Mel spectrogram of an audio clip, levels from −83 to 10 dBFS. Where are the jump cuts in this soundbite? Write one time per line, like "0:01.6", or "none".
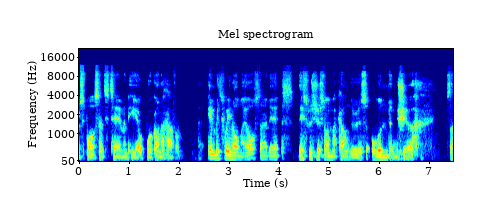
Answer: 0:02.4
